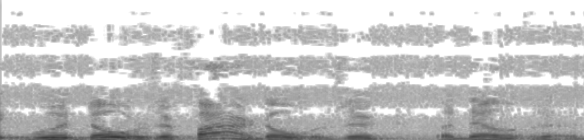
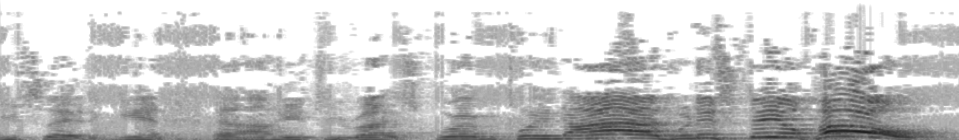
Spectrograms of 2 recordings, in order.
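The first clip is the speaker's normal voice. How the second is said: threat rising into a high, loud shout; 5 semitones higher, 7 dB louder than usual. Retold or imitated. Warning the cursing coworker, a high loud shout. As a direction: yell the last words at him like a warning.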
